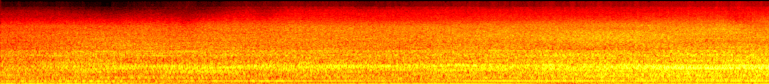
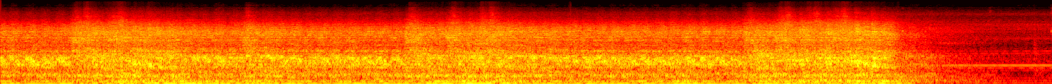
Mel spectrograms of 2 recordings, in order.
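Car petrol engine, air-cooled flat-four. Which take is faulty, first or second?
second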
